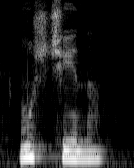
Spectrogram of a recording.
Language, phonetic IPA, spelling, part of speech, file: Ukrainian, [mʊʒˈt͡ʃɪnɐ], мужчина, noun, Uk-мужчина.ogg
- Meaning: man (male person)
